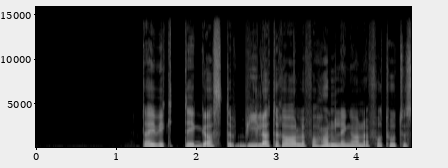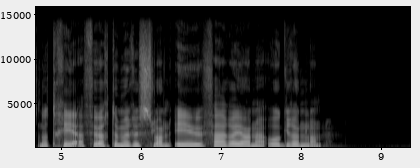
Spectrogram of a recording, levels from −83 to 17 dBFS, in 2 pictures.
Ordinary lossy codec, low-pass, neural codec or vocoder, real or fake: none; 14.4 kHz; none; real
